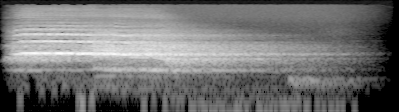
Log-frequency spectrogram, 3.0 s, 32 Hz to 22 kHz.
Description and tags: Scream1 Short
Out of the series of some weird screams made in the basement of the Utrecht School of The Arts, Hilversum, Netherlands. Made with Rode NT4 Stereo Mic + Zoom H4.
Vocal performance by Meskazy
horror, pain, fear, painfull, death, disturbing, funny, screaming, yelling, anger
